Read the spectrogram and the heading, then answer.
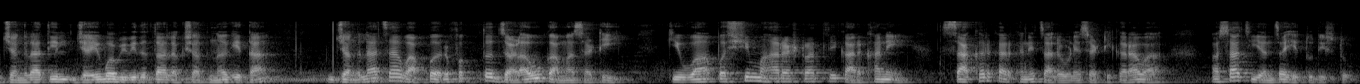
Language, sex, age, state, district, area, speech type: Marathi, male, 30-45, Maharashtra, Ratnagiri, urban, spontaneous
